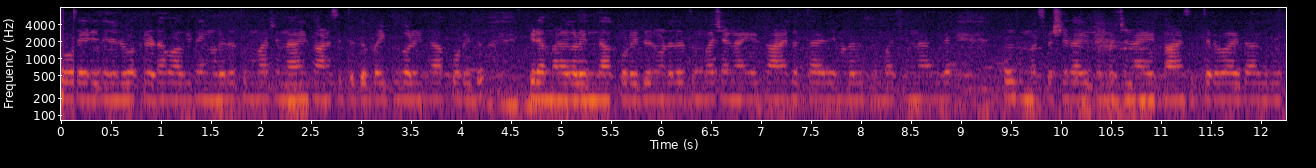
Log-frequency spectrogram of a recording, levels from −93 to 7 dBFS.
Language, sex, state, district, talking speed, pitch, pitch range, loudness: Kannada, female, Karnataka, Chamarajanagar, 50 wpm, 185 Hz, 185-190 Hz, -37 LUFS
